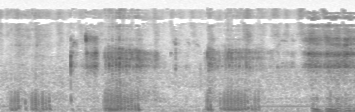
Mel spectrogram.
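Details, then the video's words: Pet fox indoors being mischievous, giving low, rough growling bursts in short broken runs, separated by brief pauses, with a faint steady hum in the background. "Баловство лисы"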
